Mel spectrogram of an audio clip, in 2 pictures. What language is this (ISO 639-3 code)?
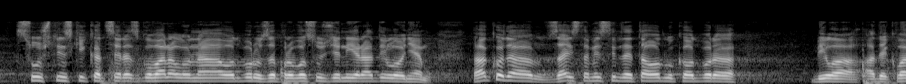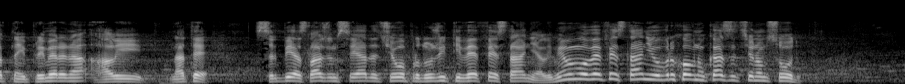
srp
